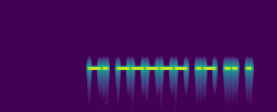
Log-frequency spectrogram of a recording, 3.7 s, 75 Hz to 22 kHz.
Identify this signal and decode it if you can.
Morse code, heard as a keyed tone, about 25 wpm, 700 Hz. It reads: N0AIE
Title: K1USN SST QSO Practice - 25wpm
